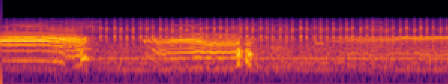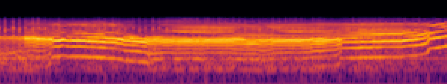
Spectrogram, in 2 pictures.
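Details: Female rat terrier Taylor, two years old, sharing her opinion at home with sustained, yodelling howl-moans that bend up and down in pitch, nearly continuous with a brief dip, ending in a rising whine; faint electrical hum beneath.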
